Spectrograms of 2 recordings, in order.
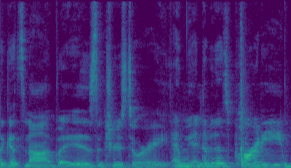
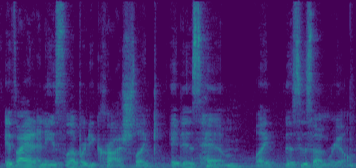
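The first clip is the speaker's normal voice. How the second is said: hushed retelling; 7 dB quieter than usual. Retold or imitated. Retelling a friend's celebrity crush, softly whispered. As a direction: let it drop to a secret whisper. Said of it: "Mallory literally was just talking".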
